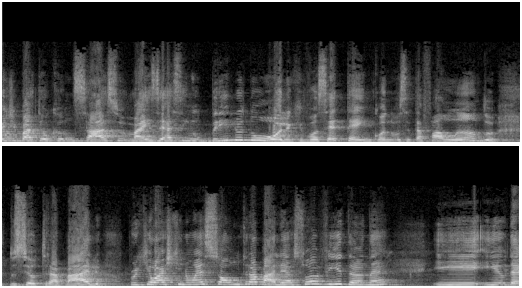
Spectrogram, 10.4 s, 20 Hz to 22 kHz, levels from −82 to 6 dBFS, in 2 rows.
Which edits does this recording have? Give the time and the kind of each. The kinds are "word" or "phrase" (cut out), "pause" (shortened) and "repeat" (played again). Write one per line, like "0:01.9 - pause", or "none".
none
